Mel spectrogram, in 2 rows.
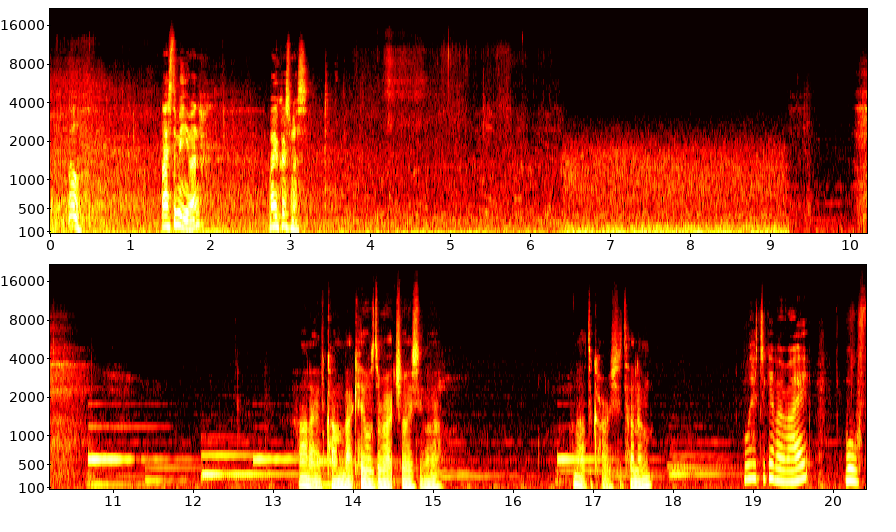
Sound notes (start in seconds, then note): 9.4 sentimental music; 10.1 Ethan sighing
